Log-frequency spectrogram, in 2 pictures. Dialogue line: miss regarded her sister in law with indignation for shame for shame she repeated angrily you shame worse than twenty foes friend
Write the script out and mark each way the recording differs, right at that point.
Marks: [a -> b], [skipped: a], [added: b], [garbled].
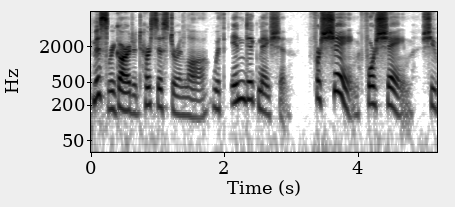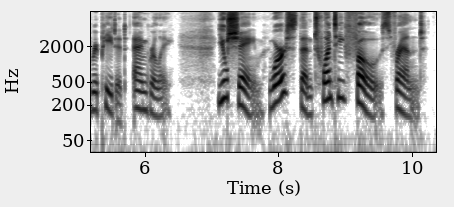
miss regarded her sister in law with indignation for shame for shame she repeated angrily you shame worse than twenty foes friend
